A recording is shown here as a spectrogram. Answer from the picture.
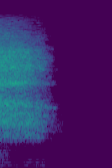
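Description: A single long, breathy exhale through the mouth after a deep breath drawn in through the nose into the belly, fairly loud, airy hiss fading out after about half a second into silence. No talking.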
